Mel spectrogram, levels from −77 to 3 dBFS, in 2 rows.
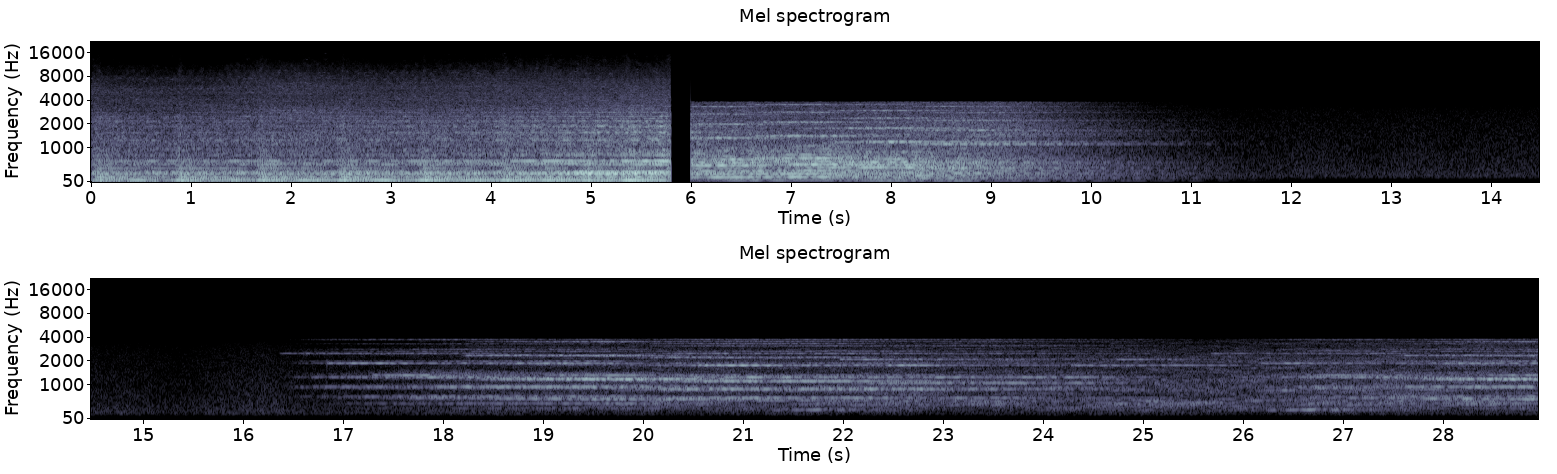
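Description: At 5.79 s the audio cuts out for about 200 ms and then returns through a poorer device. From that point to the end, nothing above 3.8 kHz survives, so the sound turns dull and boxy. The level drops by roughly 5 dB, and a new noise floor appears around 30 dB below the signal. The likely cause is the input switching mid-recording to a lower-grade microphone or a headset's narrowband call profile.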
